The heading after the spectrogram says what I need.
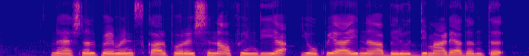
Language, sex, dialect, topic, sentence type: Kannada, female, Dharwad Kannada, banking, statement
